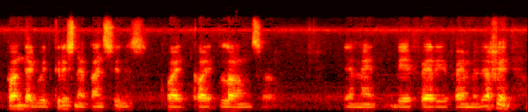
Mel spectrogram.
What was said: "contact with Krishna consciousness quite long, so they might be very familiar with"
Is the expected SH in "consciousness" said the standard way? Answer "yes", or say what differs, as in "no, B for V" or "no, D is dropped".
no, S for SH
